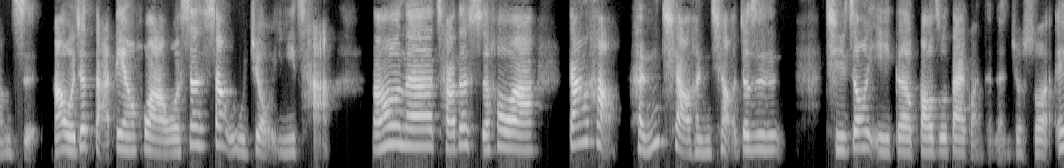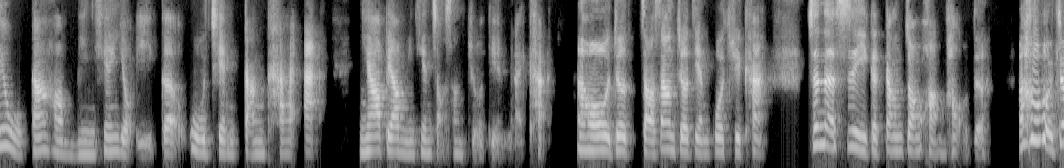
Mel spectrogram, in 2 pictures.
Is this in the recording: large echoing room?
no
